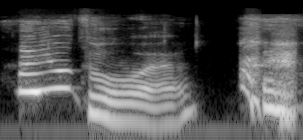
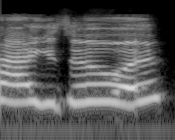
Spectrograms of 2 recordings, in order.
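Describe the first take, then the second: First: It is said in a put-on imitating voice. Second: It is said in her normal voice.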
